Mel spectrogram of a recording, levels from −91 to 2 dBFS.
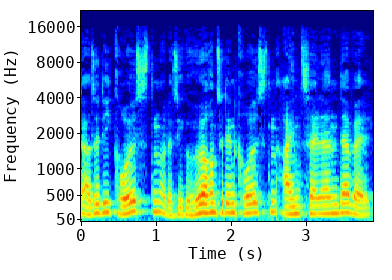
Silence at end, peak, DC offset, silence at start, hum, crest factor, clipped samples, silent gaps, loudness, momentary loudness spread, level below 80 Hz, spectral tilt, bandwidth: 0 s; -6 dBFS; under 0.1%; 0 s; none; 16 dB; under 0.1%; none; -23 LUFS; 8 LU; -60 dBFS; -7 dB/octave; 14.5 kHz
